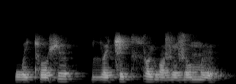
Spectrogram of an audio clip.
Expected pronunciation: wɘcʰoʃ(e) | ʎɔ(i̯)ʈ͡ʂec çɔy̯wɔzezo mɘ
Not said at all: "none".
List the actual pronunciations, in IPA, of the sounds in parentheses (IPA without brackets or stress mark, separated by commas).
ɘ, i̯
